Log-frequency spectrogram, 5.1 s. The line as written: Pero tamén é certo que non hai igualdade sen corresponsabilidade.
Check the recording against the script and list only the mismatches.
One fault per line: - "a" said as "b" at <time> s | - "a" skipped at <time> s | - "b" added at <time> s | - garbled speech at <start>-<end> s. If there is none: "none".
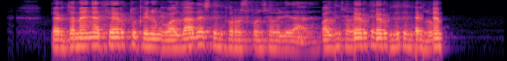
- "hai" skipped at 1.6 s
- garbled speech at 3.2-4.4 s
